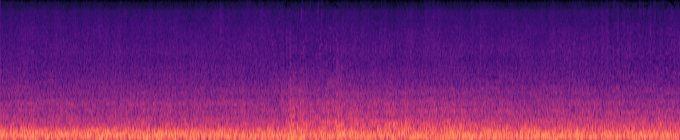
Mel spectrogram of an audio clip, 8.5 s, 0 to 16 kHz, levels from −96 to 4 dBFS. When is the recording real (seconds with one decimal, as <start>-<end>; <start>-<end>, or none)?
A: 3.4-4.3; 7.6-8.5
